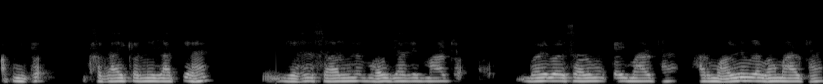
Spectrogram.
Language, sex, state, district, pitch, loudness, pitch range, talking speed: Hindi, male, Uttar Pradesh, Gorakhpur, 150 Hz, -25 LUFS, 145-155 Hz, 160 wpm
